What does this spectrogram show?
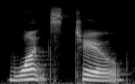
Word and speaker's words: wants to: 으 하는 것이 아니고요 살짝 공기가 새어나갈 수 있는 공간을 만들어 두신 상태에서 발음을 편하게 하시면 되겠습니다 한글 표기로 발음 정리해 드릴게요가 익숙하니까요 원으로 하겠습니다 Once to 이렇게 그대로 발음 기요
